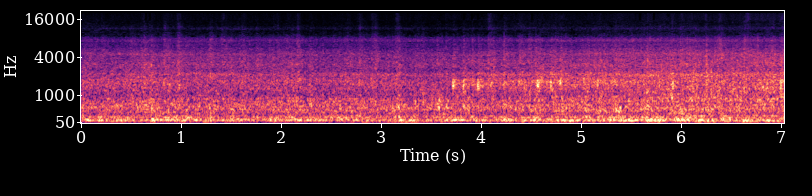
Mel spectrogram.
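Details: Old Lima Class 40 model locomotive in BR green on a replacement motorised chassis after the original front bogie failed; soft, even hum with faint rail clatter, pulls away slowly, quiet, smooth, no pickup issues, low current draw, no stutter or surging.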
